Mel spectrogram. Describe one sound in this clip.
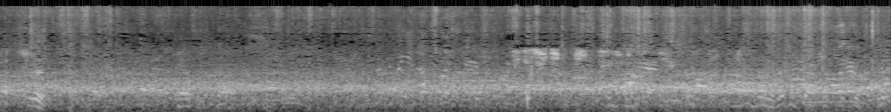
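A large crowd shouts and clamours outdoors.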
